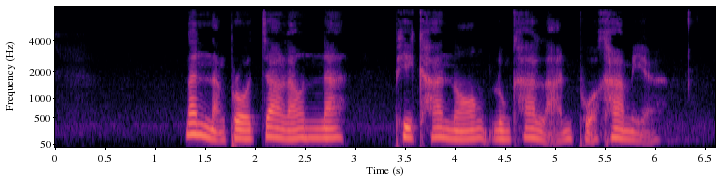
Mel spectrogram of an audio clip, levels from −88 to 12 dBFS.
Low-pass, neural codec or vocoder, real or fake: 7.2 kHz; codec, 16 kHz in and 24 kHz out, 1 kbps, XY-Tokenizer; fake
